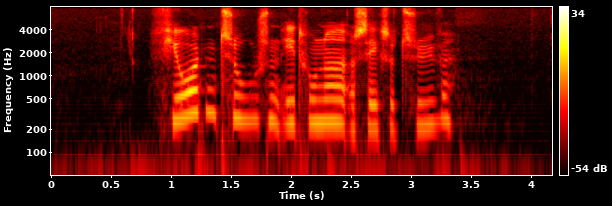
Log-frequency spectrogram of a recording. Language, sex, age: Danish, female, 48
